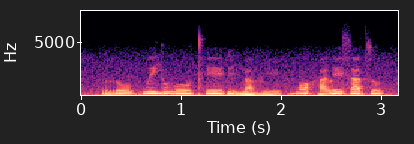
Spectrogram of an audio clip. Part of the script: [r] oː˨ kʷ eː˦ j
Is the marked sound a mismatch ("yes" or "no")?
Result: no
